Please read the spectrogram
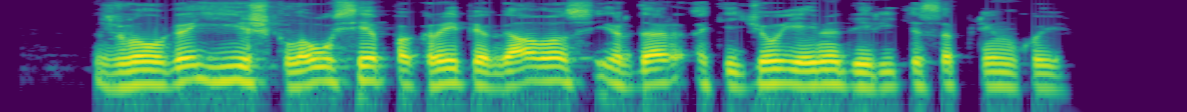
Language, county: Lithuanian, Kaunas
